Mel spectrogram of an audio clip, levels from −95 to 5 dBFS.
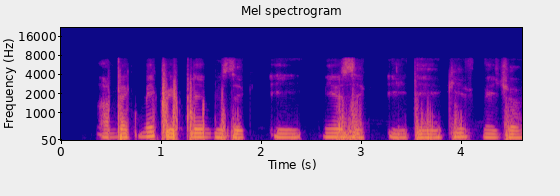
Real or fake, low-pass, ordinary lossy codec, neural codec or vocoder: real; 7.2 kHz; none; none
